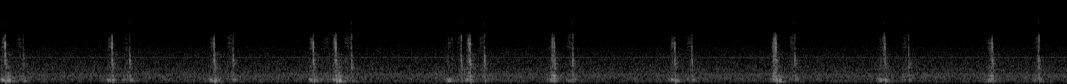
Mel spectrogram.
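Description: The push-button control rod of a Gorilla Diving Products PO2 monitor is pressed about once a second. Each press gives a sharp double click. Each press steps the sensor reading up by one count during calibration, toward the 1.00 calibration value in pure oxygen.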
